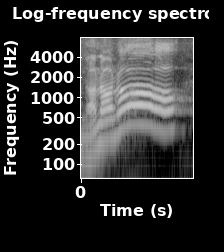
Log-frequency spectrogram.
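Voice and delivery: high, slow, stretched-out protest; mock objection. Voicing objectors like Broso.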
